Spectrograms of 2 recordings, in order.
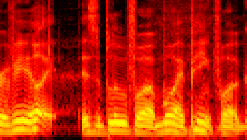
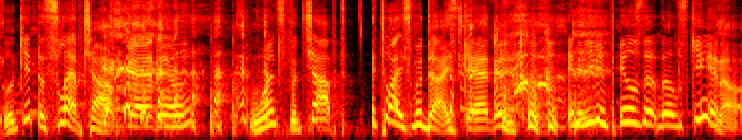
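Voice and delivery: infomercial pitch; 8 semitones higher than usual. Pretend. Mock infomercial pitch, laughing.

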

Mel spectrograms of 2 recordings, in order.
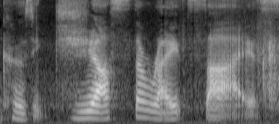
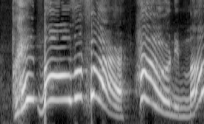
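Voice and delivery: very high, loud gosling; baby goose; 6 dB louder than usual. A narrator's reading. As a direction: holler a high, excited greeting. Newly hatched goose greets Jack.

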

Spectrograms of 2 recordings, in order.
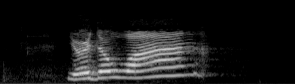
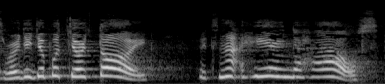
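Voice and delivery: usual speaking voice

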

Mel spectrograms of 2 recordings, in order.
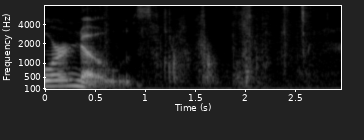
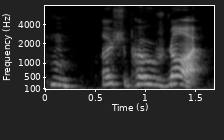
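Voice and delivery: mildly higher bear voice, muttered; muttering bear; 4 semitones higher, 5 dB quieter than usual. A narrator's reading. Shy bear admitting it to frog, muttering. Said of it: "muttered Bear".

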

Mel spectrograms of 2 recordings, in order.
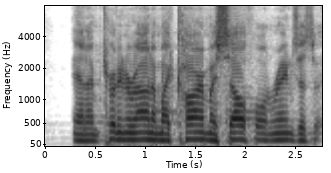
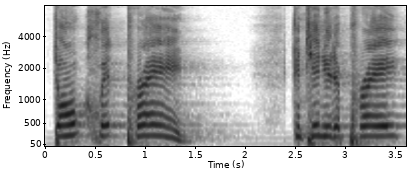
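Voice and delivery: fervent preaching; 6 semitones higher than usual. Acted. Pastor urging the congregation never to quit praying, fervent preaching. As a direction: lift it into full pulpit preaching.

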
